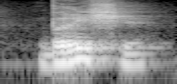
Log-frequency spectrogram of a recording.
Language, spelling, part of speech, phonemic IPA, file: Dutch, briesje, noun, /ˈbriʃə/, Nl-briesje.ogg
- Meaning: diminutive of bries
